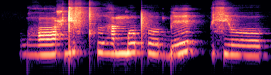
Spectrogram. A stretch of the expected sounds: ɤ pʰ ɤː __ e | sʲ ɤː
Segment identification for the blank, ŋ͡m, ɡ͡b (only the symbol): ɡ͡b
